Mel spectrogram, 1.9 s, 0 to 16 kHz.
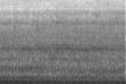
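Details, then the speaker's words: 1991 Mitsubishi 3000GT VR4, 77k miles, cold start on a rainy day, steady low idle with a thin constant high squeak; owner suspects the belt, worst case a pulley. "squeak is kind of annoying you'll have to get that belt swapped out I'm sure that's all it is like I said our worst case it's one of the one of the pulleys there"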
